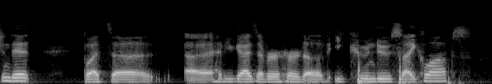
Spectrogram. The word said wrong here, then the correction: Ekundu: It's Ekundu Cyclops.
